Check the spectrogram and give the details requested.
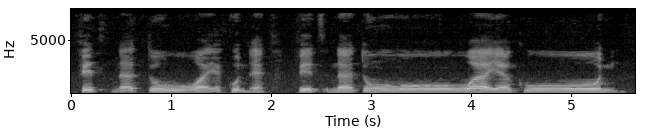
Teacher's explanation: sebutan huruf ta yang mati fitnatun fitnatun hanya kecil saja bunyi desiran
